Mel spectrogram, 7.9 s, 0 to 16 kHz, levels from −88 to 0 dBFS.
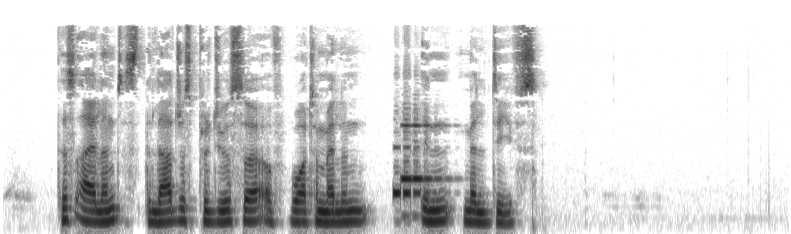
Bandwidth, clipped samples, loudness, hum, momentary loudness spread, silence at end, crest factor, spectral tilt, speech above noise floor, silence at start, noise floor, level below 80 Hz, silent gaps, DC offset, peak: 11.5 kHz; under 0.1%; -17 LUFS; none; 6 LU; 2.55 s; 16 dB; -5 dB/octave; 55 dB; 0.6 s; -71 dBFS; -58 dBFS; none; under 0.1%; -2 dBFS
